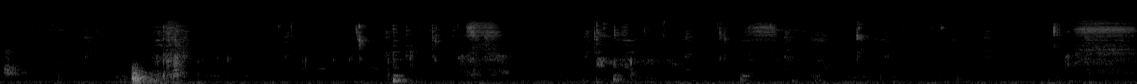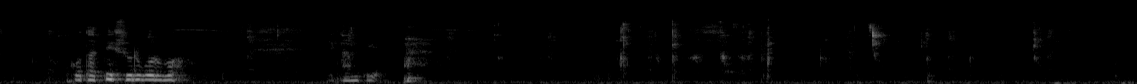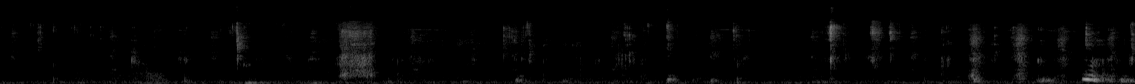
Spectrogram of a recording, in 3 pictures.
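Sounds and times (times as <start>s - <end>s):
chewing clicks and crunches: 16.2s - 25.7s, 26.8s - 34.0s.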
